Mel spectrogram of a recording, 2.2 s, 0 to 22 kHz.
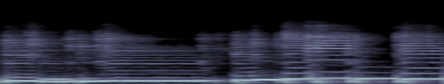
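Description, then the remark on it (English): A distorted bass guitar plays a short, gritty riff of sustained low notes sliding between pitches, loud, with a buzzing harmonic edge blended over a clean low tone; the effect is in B3K mode, with the blend set to mix the clean and distortion signals. “So blend, mix it between the clean and distortion signals. I'm not a distortion guy, but it gives.”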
